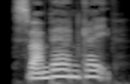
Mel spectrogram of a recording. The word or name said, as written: svampeangreb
